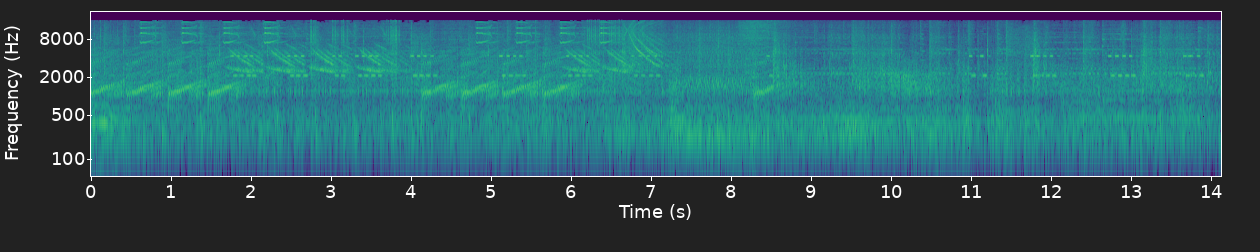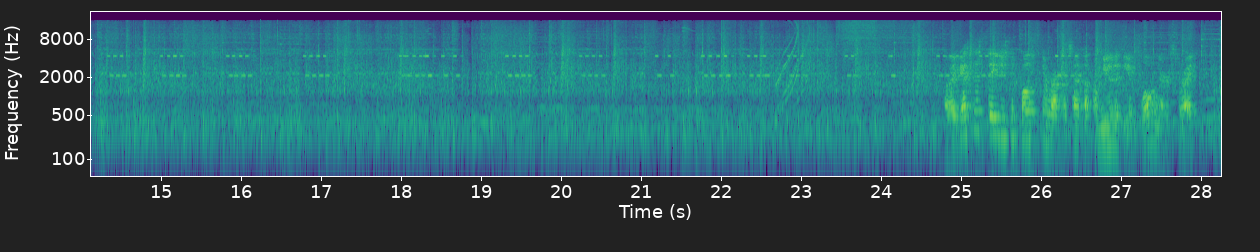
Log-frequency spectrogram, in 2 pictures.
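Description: Electronic music plays.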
